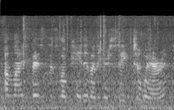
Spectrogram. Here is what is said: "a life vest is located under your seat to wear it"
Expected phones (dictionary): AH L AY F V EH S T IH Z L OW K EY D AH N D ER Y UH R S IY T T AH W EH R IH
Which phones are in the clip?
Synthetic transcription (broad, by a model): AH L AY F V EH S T IH Z L OW K EY D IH D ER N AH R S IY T T AH W EH R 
